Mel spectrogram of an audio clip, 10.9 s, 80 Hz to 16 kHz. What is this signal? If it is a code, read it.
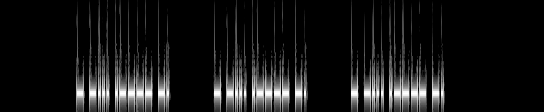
Morse code, heard as a keyed tone, about 28 wpm, 700 Hz. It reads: TB1N TB1N TB1N
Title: DXCC-100 Call Signs - 4 Characters - Repeated 3x - 28wpm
